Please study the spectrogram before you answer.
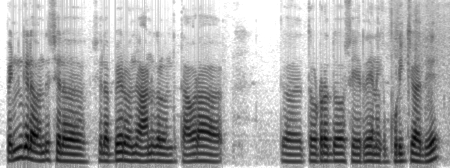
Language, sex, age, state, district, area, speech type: Tamil, male, 30-45, Tamil Nadu, Dharmapuri, rural, spontaneous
